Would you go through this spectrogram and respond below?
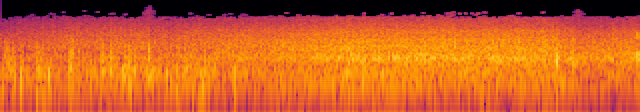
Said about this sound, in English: This wouldn't be a car review without an on-ramp pull.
